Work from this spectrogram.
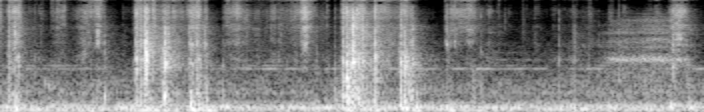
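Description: Oracle cards being shuffled by hand, several close, papery riffling bursts separated by short pauses, with low room noise underneath.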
